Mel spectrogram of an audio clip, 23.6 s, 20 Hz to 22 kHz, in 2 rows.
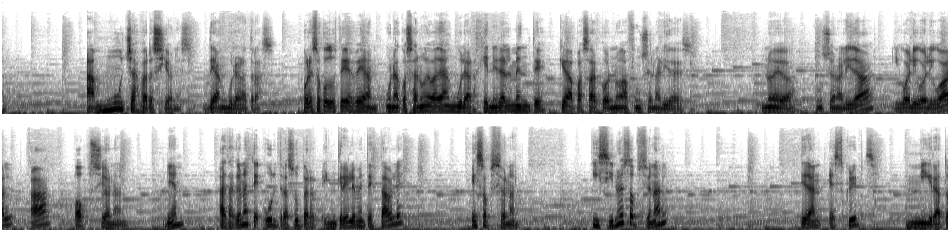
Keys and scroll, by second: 0.0-0.1 typing, 0.8 Escape, 6.9-13.2 typing, 13.3 Escape, 15.3 ctrl+s, 20.6-23.6 typing.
